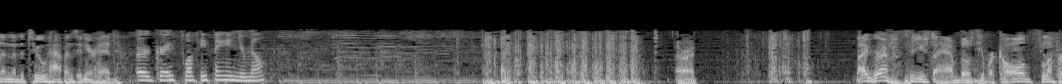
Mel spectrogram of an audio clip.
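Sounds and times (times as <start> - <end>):
speech: 0.0 - 3.1, 8.6 - 10.6
steady tonal musical bed: 1.5 - 5.5
paper rattling: 4.6 - 6.5, 7.4 - 8.2.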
